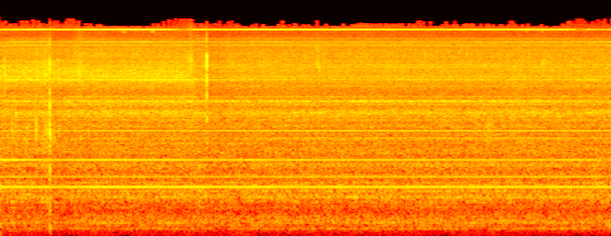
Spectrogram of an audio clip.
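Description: Steady mechanical running noise from lab equipment: an even whir with two constant high whining tones, and a sharp click about a second in.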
